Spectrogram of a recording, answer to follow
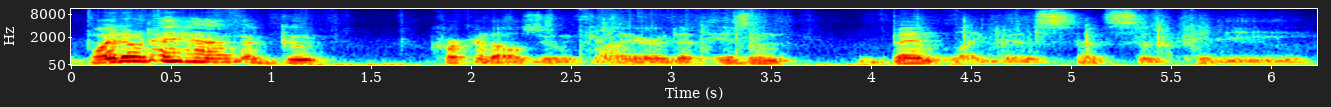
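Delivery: ordinary talk, nothing marked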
